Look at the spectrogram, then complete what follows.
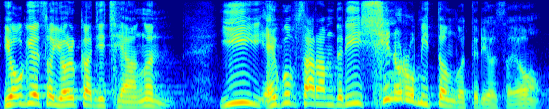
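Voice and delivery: normal talking voice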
